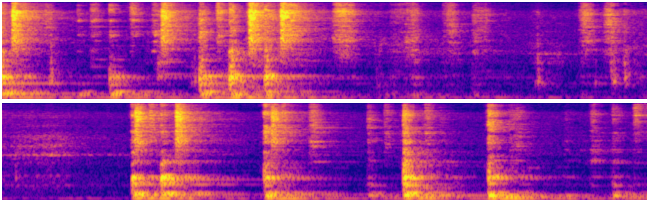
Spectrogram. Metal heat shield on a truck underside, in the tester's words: sounds pretty solid. I don't hear anything loose or rattling.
